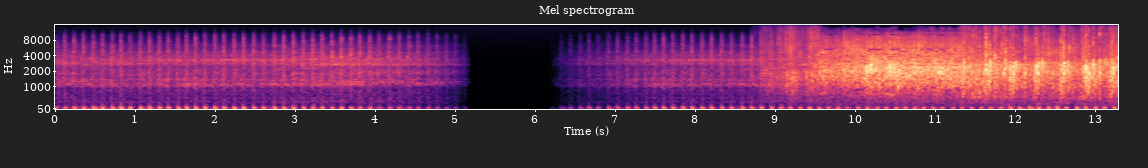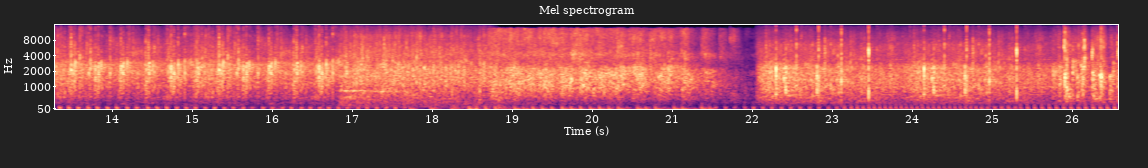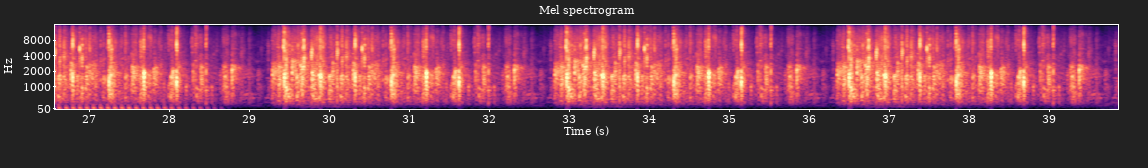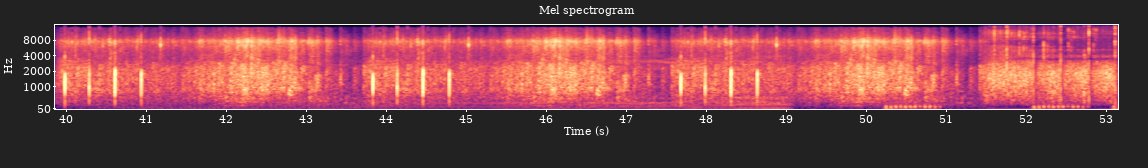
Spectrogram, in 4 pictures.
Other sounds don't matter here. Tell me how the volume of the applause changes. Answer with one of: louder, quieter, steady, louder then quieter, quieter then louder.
steady.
